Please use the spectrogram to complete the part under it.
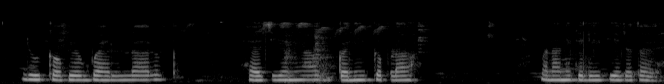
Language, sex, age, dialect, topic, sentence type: Hindi, female, 60-100, Kanauji Braj Bhasha, agriculture, statement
